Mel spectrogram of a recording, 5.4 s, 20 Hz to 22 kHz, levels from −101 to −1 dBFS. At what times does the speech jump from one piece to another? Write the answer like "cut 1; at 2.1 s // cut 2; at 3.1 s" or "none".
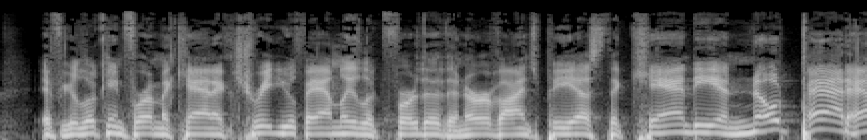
cut 1; at 1.4 s // cut 2; at 1.8 s // cut 3; at 2.4 s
